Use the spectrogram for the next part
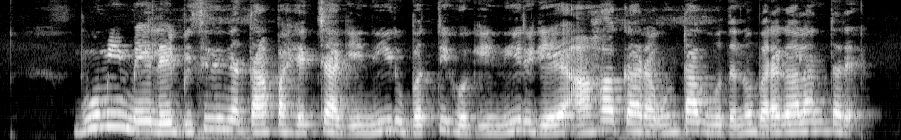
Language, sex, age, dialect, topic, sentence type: Kannada, female, 60-100, Mysore Kannada, agriculture, statement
